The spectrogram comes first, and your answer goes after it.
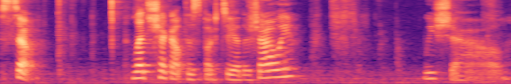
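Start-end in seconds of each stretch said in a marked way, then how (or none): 4.2-5.0 very hushed, calm, low, soft, nice voice. Answering their own question before reading a calm-corner book, nice calm voice. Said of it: "Nice, calm voice".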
